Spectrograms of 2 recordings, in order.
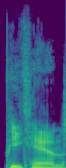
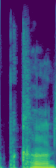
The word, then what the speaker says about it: pecan: And we went to a place in Austin in Texas, which was an experimental project called the Pecan Street, or Pecan Street, as the Americans say, project.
